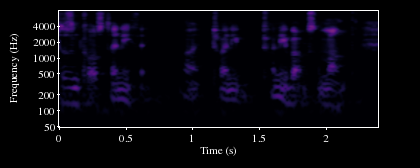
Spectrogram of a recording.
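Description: A man's voice with vocal fry at a very fast pace. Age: 60s. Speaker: business consultant. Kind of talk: podcast interview.

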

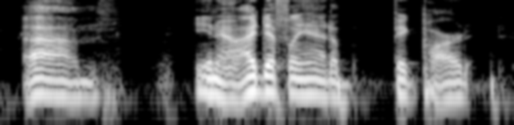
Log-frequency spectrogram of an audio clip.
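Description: Vocal fry runs through this man's fairly low voice. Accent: American. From Maine, US. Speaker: musician. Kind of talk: casual interview.

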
